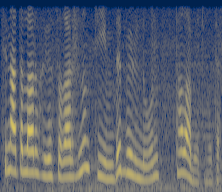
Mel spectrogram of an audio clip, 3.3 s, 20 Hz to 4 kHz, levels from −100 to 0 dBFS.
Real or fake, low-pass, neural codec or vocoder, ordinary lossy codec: fake; 3.6 kHz; codec, 16 kHz, 0.9 kbps, LongCat-Audio-Codec; none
